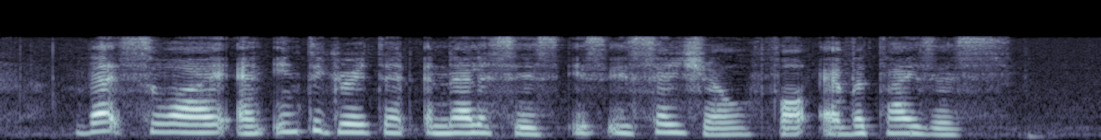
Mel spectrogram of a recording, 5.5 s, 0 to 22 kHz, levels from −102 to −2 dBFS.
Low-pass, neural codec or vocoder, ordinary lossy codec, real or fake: 7.2 kHz; codec, 16 kHz, 8 kbps, FreqCodec, larger model; none; fake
